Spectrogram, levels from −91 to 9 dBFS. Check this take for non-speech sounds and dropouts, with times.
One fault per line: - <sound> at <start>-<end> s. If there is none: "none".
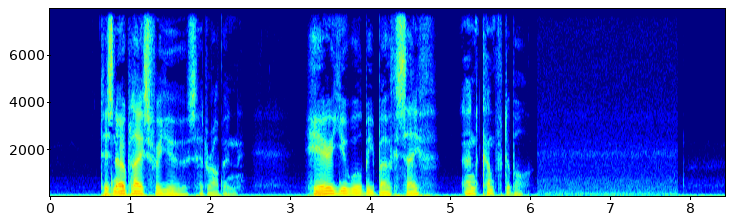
none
